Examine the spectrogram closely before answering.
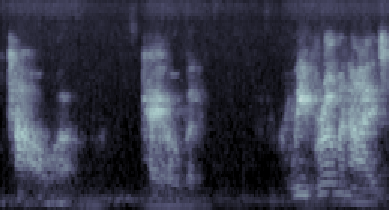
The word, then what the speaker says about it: Tao: We should have spelled it D-O-W, you see, but it's T-A-O.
